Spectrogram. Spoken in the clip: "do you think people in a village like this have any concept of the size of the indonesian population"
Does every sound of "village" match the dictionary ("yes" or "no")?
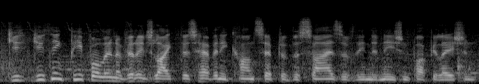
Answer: yes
